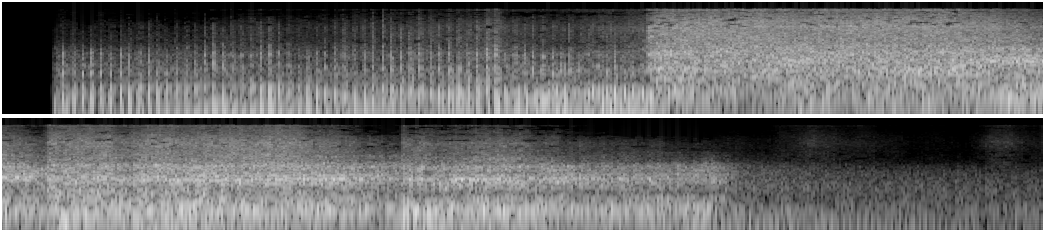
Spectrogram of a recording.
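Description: Low-flying military helicopter: rapid rotor beat over a steady engine drone. About four seconds in it turns to a much louder, harsh rushing noise that drops away sharply near the end.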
